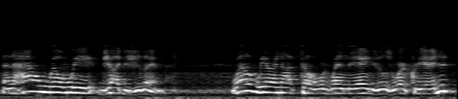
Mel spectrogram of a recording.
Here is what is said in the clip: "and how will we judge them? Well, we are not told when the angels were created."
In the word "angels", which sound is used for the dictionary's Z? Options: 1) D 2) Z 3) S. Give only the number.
2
